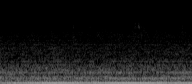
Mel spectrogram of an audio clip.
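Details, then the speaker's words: Carrier window-type inverter air conditioner with an E1 error, after the shorted IGBT/MOSFET (part G30T60) was replaced: compressor running with a low even hum and smooth airy rush, no knocks. Normal running after repair. "Ayan, gumagana na yan. Tingnan natin kung gagana. Pag nag-blink na mabilis yan guys, ibig sabihin gumagana na yung ating ano, compressor."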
